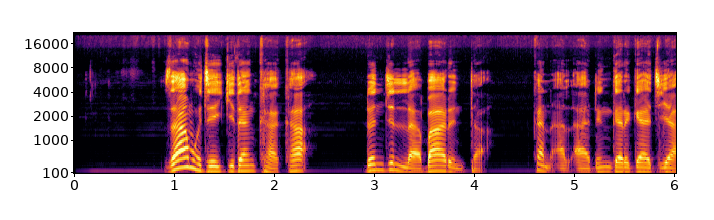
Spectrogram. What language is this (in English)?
Hausa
